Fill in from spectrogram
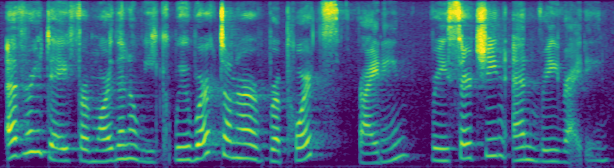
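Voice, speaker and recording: Expressive storytelling marks this woman's reading of a children's picture book, done at normal speed in a fairly high voice.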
